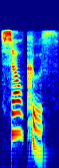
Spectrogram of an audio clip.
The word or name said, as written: selcouth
